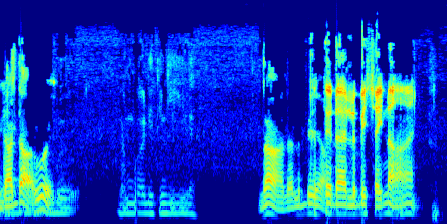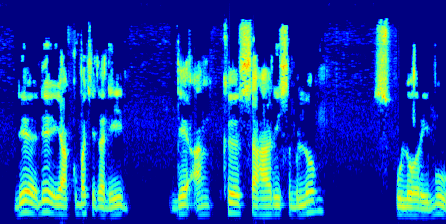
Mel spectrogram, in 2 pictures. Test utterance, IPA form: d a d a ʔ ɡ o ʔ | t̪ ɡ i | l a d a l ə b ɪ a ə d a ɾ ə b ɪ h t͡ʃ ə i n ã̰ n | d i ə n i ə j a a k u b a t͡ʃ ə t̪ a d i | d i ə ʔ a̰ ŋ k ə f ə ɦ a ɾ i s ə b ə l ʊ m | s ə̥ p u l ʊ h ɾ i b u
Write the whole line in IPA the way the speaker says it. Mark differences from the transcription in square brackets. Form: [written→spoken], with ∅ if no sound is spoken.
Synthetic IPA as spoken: d a d a ʔ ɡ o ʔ | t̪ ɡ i | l a d a l ə b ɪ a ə d a [ɾ→l] ə b ɪ h t͡ʃ [ə→a] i n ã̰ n | d i ə [n→d] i ə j a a k u b a t͡ʃ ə t̪ a d i | d i ə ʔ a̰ ŋ k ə [f→s] ə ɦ a ɾ i s ə b ə l ʊ m | s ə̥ p u l ʊ h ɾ i b u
